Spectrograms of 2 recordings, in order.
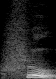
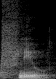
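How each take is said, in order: First: The vowel is a plain 'oo', like 'floo'. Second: The vowel has a y-glide, like 'flyoo'. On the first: The speaker calls it right. "Just like ফ্লো, ফ্লু" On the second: The speaker calls it wrong. "Not ফ্লিউ"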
